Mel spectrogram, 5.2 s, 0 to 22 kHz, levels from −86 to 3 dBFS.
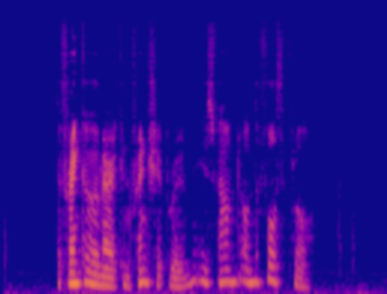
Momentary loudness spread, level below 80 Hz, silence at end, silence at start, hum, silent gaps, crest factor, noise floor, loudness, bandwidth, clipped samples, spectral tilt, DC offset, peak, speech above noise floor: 18 LU; -66 dBFS; 1.05 s; 0.75 s; none; none; 24 dB; -71 dBFS; -34 LUFS; 15.5 kHz; under 0.1%; -6 dB/octave; under 0.1%; -10 dBFS; 37 dB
